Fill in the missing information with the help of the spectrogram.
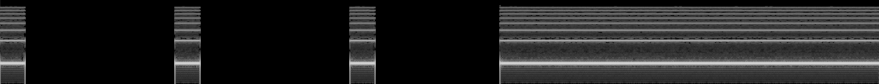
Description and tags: A sound similar to a flatline. Tones and silence generated in Audacity.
